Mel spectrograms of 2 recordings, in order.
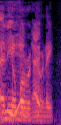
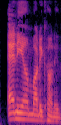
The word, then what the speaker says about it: Ennio Morricone: It's Ennio Morricone or something like that. Something like, I can't pronounce the name properly, probably, but that old famous composer. Yes. Ennio Morricone. Ennio Morricone, there you go.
